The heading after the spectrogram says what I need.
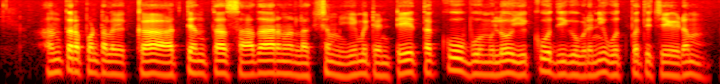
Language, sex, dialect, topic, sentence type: Telugu, male, Central/Coastal, agriculture, statement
